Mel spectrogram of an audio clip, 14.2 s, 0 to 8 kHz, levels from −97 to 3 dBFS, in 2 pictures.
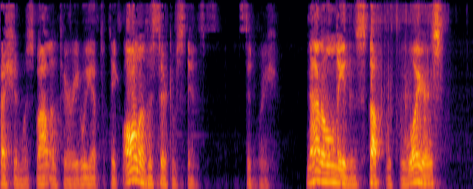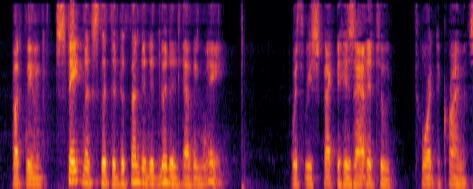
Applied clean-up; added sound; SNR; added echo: neural mask model DeepFilterNet 3.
